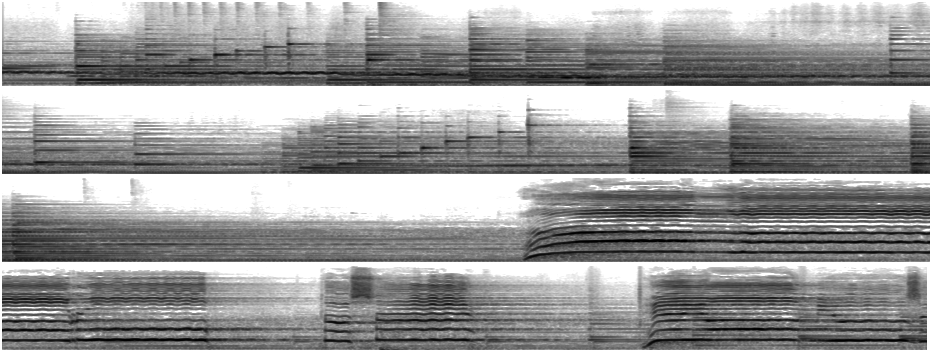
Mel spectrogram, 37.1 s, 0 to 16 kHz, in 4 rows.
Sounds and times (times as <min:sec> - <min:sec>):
Musical instrument: 0:00.0 - 0:09.7.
